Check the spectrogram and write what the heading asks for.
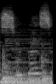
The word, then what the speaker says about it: Suppes: search my name suus SU P PES spelled like supper but with an S instead of an r and not pronounced the same for whatever reason uh based in Spokane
